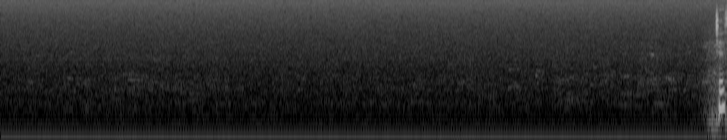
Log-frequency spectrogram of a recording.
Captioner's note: background chatter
